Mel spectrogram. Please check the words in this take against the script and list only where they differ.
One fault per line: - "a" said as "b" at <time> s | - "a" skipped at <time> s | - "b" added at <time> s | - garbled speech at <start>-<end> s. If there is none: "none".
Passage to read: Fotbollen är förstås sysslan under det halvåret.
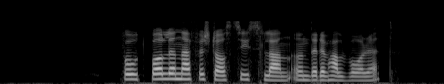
none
